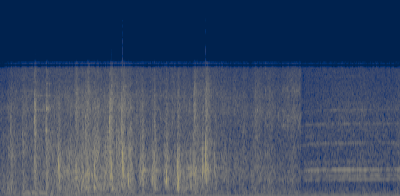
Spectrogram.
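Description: Railroad train: a rapid clickety-clack of wheels over rail joints for about four and a half seconds, then a steady multi-note train horn sounds and holds.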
